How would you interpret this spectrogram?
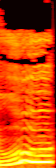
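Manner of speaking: high, loud teasing ooh; taunting high-pitched oohs; mock-menacing high hoot. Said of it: "move his finger and be like".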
